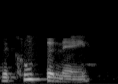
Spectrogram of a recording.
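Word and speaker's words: dikousthene (δικαιοσύνη): If you look up the Greek word, it's pronounced dikousthene, which is the character or justification of a person, righteousness.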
